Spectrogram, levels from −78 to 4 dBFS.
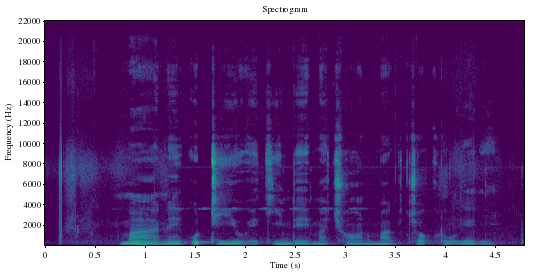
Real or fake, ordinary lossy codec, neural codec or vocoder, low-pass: real; none; none; none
